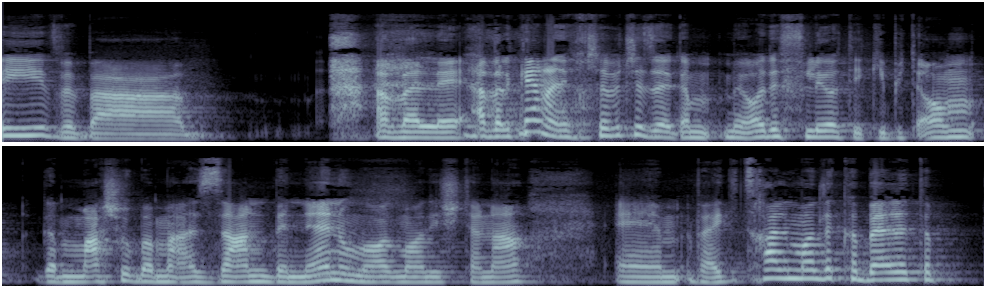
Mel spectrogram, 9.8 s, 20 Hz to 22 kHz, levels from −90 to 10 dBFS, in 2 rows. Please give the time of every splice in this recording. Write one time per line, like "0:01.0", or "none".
0:01.6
